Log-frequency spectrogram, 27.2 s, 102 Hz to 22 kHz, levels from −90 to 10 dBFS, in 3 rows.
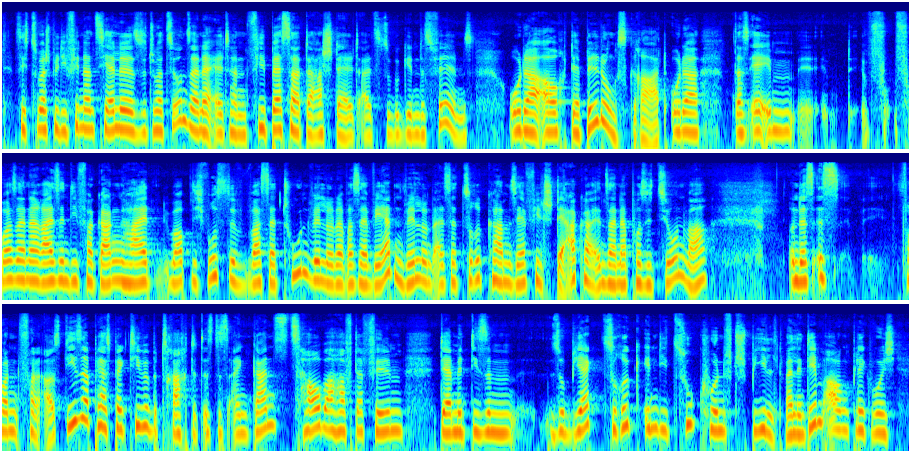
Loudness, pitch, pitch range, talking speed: -19 LUFS, 205 Hz, 190-220 Hz, 185 wpm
